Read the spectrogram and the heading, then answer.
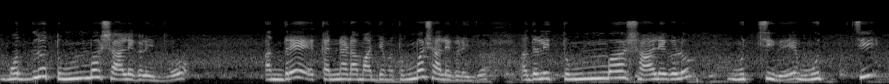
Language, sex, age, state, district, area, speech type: Kannada, female, 30-45, Karnataka, Udupi, rural, spontaneous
